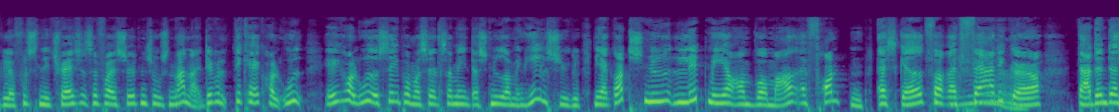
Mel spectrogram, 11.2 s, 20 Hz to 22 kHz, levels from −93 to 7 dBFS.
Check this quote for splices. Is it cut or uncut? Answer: cut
